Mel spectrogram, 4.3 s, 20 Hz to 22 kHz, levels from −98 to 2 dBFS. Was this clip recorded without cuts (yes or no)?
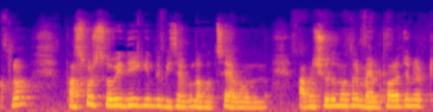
yes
